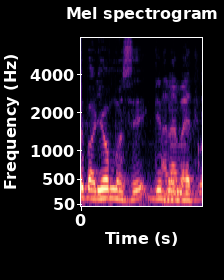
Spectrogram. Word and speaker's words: Baryomunsi: And the only union surviving, and as my brother Baryomunsi, who in Bugisu is known as Baryembusi. That's how they pronounce his name.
